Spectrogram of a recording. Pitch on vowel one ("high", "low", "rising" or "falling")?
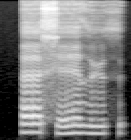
high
